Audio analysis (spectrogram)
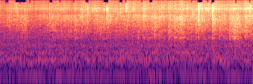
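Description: Cooking oil sizzles and fries on a hot tava griddle, a steady bright crackle that holds evenly throughout, close and fairly soft.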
